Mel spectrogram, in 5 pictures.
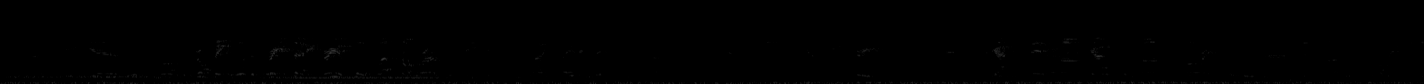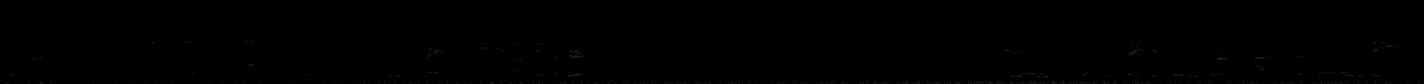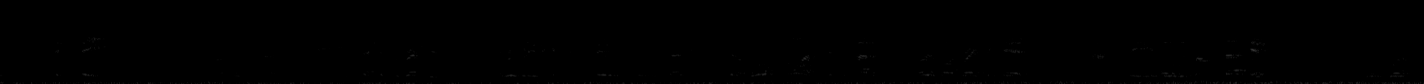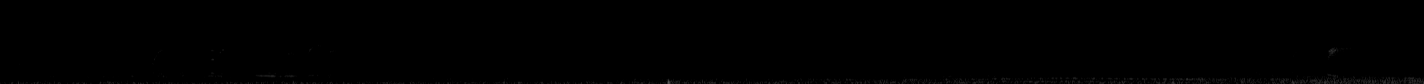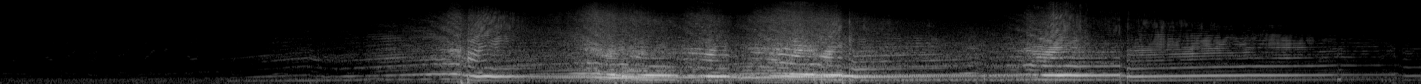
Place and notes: Jacksons Ln, Scarborough, UK - gold cup 2022 ... 600 practice ...
the steve henshaw gold cup 2022 ... 600 group one practice ... dpa 4060s clipped to bag to zoom h5 ... red-flagged then immediate start ...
